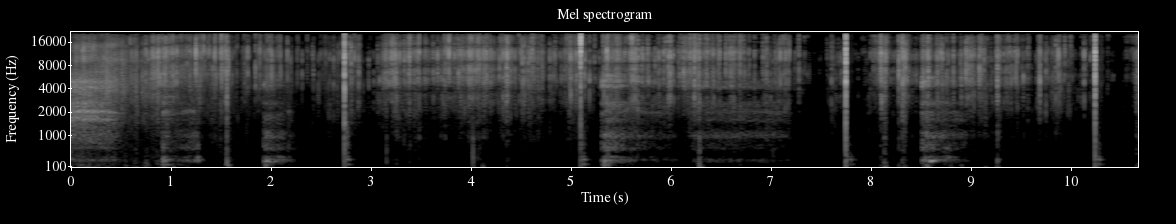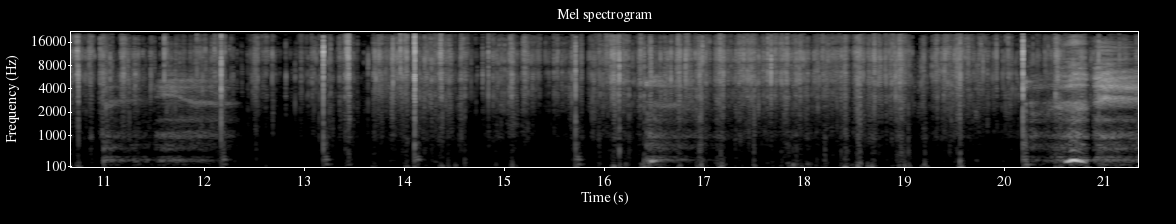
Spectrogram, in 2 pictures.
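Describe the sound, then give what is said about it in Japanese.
Bubble wrap packing material being popped: many small, irregular sharp pops and crinkles scattered across a quiet background, faint overall with a few louder snaps. “いわゆるプチプチ。梱包材っていうの？これで時間潰せちゃうわよね。”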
